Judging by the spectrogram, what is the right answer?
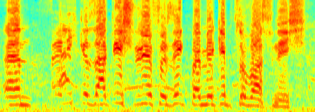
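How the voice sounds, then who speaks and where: A man's voice: high-pitched, fairly quick, music in the background, crowd noise. A young man in his twenties answering a street interview hesitantly, with lots of filler sounds. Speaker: passerby. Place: outdoors on a city street.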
